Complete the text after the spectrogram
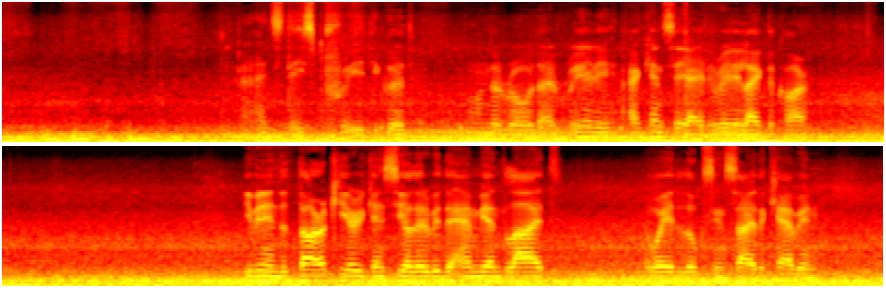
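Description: Windscreen wipers swish across glass.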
